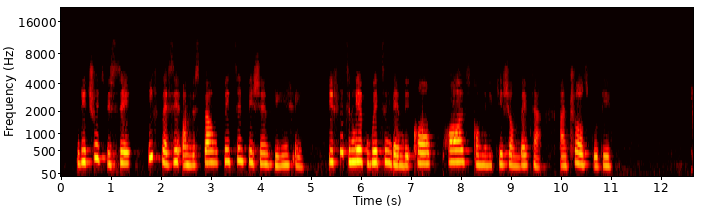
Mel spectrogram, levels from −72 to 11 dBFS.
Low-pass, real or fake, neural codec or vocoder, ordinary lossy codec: 10.8 kHz; fake; codec, 24 kHz, 0.9 kbps, WavTokenizer, medium music audio release; AAC, 48 kbps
